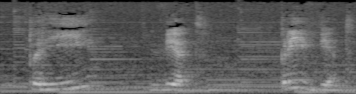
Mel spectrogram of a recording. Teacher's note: On met l'accent sur la dernière syllabe.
